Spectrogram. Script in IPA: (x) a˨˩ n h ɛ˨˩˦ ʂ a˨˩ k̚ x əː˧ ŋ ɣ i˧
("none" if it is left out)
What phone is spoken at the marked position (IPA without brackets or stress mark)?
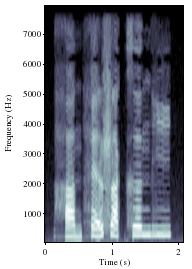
h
